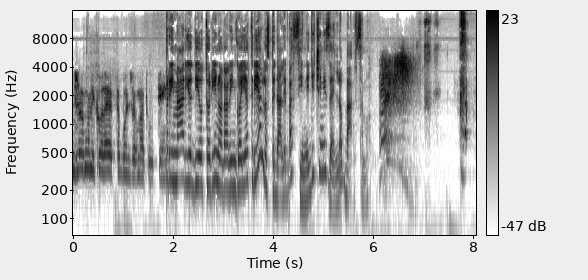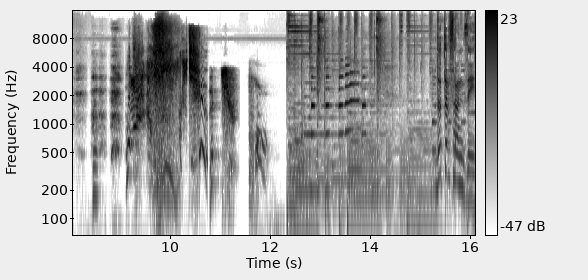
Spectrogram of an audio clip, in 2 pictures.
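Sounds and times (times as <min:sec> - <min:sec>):
speech: 0:00.0 - 0:06.8, 0:08.4 - 0:12.0, 0:15.3 - 0:16.1
person sneezing: 0:06.2 - 0:08.0, 0:09.3 - 0:12.0
sharp gasping inhalations: 0:06.5 - 0:09.1
music: 0:12.3 - 0:16.1.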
